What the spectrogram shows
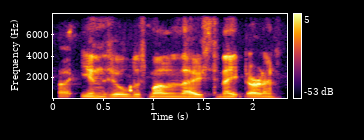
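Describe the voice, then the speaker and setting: A man's voice: sits low, level tone, fast talker, darkish tone. A man teasing his friends in a shed, often ending his remarks with a questioning tag. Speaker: regular in a chat among friends. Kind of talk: casual banter.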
